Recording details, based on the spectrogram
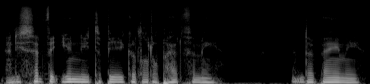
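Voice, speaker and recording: A man's voice: on the low side, fairly even intonation, quick pace, no echo, lightly acted. Guy playing awkward shy mafia prince with a crush, apologetic and rambly, asmr roleplay, really dry close recording. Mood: reluctant, earnest. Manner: hesitant, rambling, soft-hearted and awkward. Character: shy, lovestruck young mafia boss's son, apologetic. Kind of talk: intimate ASMR roleplay monologue.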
